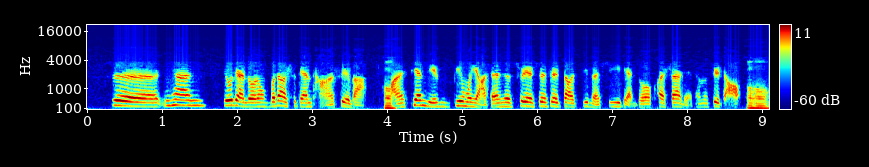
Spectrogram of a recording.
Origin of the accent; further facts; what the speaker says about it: Shijiazhuang, Hebei, China; 我是石家庄的。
